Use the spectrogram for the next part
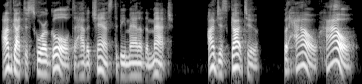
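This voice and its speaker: A man's voice: medium pitch, very animated, a little slow, a bit bright. A man voicing Horrid Henry's kind of character, a sly and defiant young boy who shrieks and protests, in a children's storybook. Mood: scheming.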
